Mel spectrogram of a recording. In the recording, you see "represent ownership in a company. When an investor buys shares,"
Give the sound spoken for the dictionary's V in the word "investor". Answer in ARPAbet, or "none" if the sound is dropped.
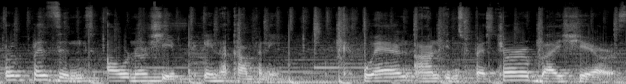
P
